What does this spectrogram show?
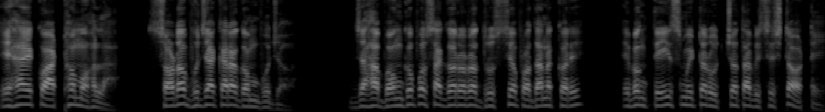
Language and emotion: Odia, neutral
